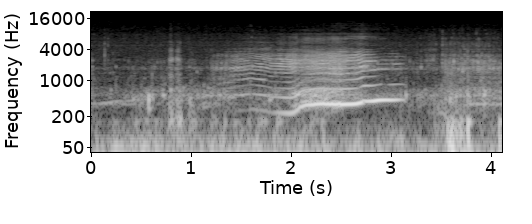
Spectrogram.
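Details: Singing male humpback whale courting a female in Pacific waters: one loud, resonant moan that rises in a smooth sweep and sustains a rich, rising tone for over a second before fading, with light underwater crackling.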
